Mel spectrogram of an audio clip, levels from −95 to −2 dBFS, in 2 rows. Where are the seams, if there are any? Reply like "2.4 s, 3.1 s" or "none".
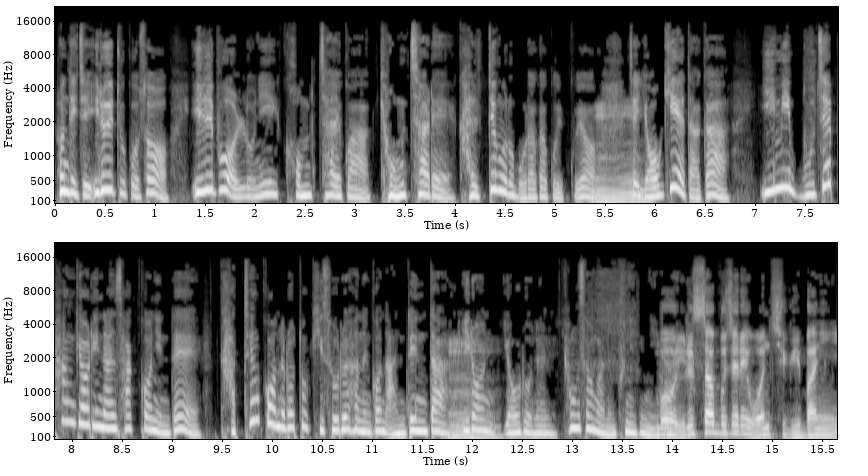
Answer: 8.8 s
